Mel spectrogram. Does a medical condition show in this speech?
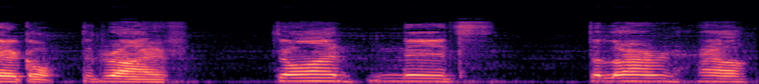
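Yes: cerebral palsy.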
